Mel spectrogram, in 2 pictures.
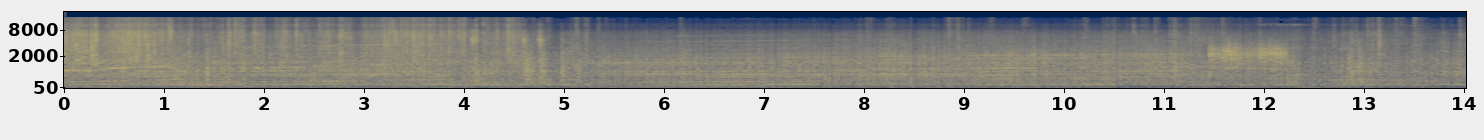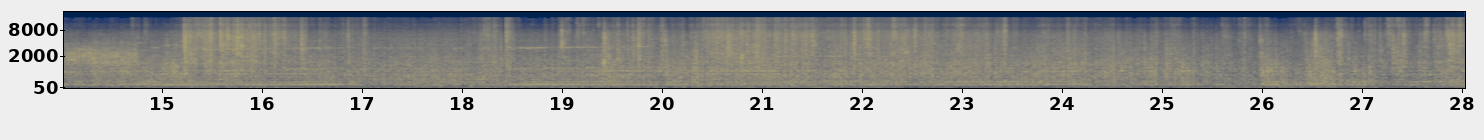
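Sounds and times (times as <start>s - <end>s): sharp clicks and knocks: 0.0s - 5.4s
rally car engine driven hard: 0.0s - 28.0s.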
